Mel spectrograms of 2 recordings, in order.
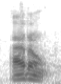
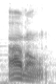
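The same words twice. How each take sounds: The two takes are said the same way.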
